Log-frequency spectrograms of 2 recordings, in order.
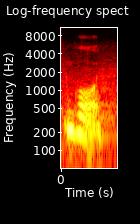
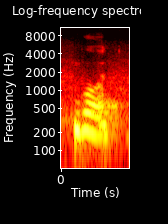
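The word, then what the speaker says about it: Goethe: Alexander pope, Johan Wolfgang गोथ। 189 का यहाँ पर आपका राइट आंसर डी होगा, जोहन वोल्फगैंग गोथ। इसको गेटे भी प्रोनाउंसिएशन करते हैं कई लोग, जो भी कीजिए आप, हम तो गोथ ही करते हैं, ठीक है।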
